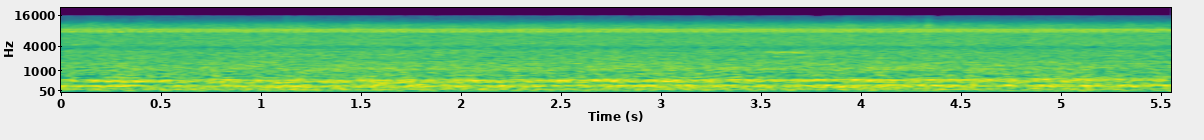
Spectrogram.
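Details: A nuc of honey bees, begun in 2017 and recorded September 19, 2018, gives a continuous low buzzing drone without pauses, over a steady high-pitched background hiss.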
